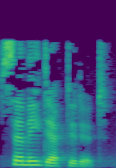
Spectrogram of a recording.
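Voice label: "semidetached", English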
